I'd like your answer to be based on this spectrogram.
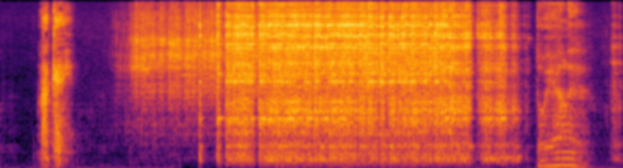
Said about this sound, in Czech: Flexka. Úhlová bruska. A tenhle kotouček se zakousne do železa jako do dortu.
